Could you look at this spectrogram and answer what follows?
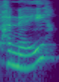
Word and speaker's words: Ginnese: I don't want to mispronounce the name of your camp. What is it? Camp Ginnese.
